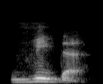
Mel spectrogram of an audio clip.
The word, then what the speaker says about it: vida: Aquí dije que habíamos, obviamente necesitamos en portugués hacer el sonido real del sonido de la B pequeña, que le llamamos en español, ¿no? Que es un sonido labi dental. Son labi dental.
